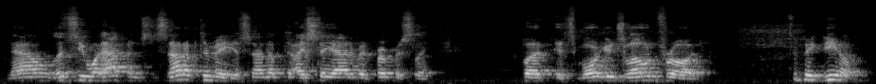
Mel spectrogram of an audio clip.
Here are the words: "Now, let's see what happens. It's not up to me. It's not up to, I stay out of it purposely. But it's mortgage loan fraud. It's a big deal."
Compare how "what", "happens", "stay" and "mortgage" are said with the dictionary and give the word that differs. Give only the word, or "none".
none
